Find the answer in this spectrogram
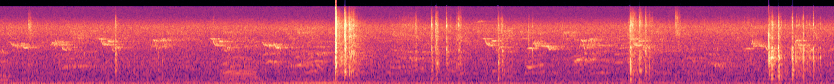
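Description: A bird singing in runs of short, falling chirps, with a few sharp clacks: one about four seconds in, one near eight seconds and a quick cluster near the end.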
